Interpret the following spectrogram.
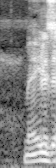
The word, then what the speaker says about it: Maisie: I think it's Maisie. Sure. Maisie. It is, That's how you yes. pronounce it.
